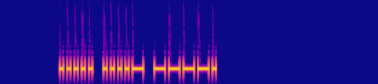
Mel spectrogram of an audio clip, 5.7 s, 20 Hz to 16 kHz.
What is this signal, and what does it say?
Morse code, heard as a keyed tone, about 22 wpm, 700 Hz. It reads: 549
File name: practice / 22wpm / Three Letter-Number Combinations - 22wpm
